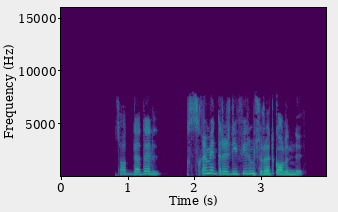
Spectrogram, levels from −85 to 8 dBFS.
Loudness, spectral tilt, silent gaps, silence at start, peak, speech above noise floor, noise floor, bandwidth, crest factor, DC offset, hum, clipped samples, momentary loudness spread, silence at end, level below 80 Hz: -30 LUFS; -4.5 dB/octave; none; 0.85 s; -12 dBFS; over 60 dB; under -90 dBFS; 8.2 kHz; 20 dB; under 0.1%; none; under 0.1%; 12 LU; 0.35 s; -64 dBFS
